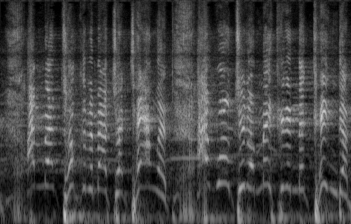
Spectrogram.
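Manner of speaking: building to a high, loud preaching climax; rising shouted sermon; preaching at full force. Acted. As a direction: whip the congregation up.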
